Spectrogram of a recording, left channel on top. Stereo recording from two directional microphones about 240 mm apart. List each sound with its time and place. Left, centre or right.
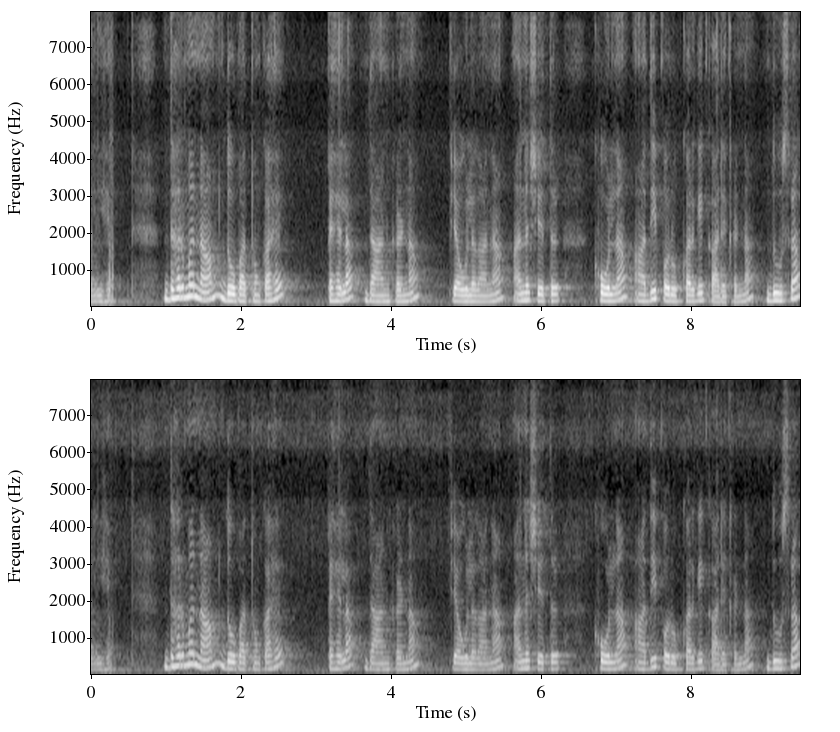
0.0 s a woman's voice: centre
